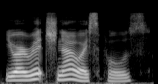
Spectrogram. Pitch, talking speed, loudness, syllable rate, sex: 190 Hz, 230 wpm, -16 LUFS, 6.5 syllables/s, female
